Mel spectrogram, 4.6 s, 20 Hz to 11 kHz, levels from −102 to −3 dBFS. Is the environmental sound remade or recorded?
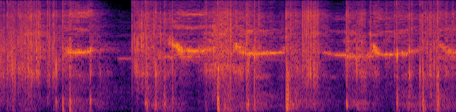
remade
